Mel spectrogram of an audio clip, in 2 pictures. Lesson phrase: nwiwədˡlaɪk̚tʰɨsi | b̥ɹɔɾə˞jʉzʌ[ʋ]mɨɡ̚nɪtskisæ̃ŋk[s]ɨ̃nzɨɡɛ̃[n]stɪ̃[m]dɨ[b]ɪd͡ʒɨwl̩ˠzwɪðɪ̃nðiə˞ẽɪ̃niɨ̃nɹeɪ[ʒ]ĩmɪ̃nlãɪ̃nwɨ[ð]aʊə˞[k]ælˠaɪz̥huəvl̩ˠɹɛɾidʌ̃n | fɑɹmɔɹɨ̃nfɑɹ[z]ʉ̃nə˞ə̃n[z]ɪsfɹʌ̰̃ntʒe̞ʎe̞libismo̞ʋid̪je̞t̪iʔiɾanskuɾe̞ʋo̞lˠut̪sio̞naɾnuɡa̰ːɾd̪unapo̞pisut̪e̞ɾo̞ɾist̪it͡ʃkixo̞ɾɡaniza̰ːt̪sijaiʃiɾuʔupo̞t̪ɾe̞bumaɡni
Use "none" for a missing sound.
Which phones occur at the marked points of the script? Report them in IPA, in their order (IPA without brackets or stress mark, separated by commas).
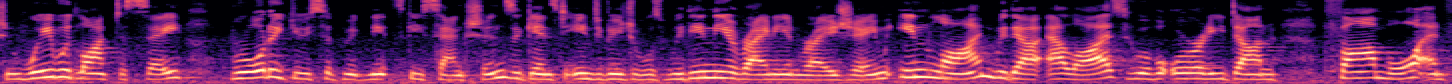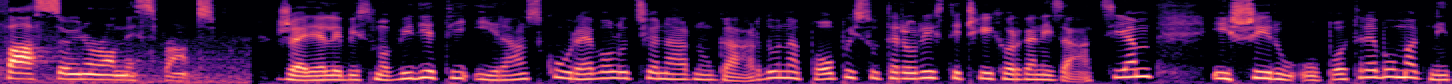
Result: v, ʃ, n, n, v, ʒ, ð, ʔ, s, ð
